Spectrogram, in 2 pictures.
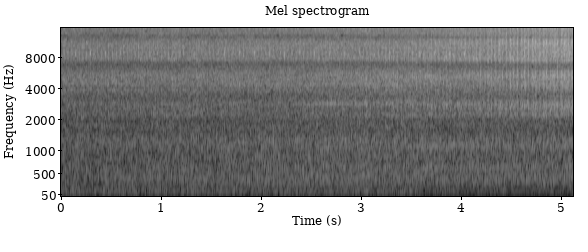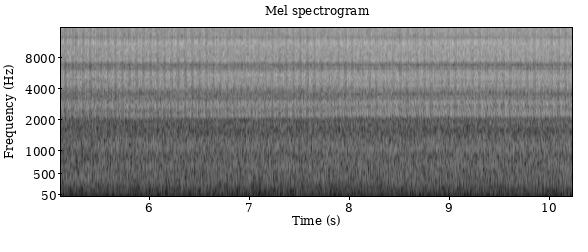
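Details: VW MK8 GTI recorded through the front grille: steady engine run with a dense, raspy buzz from the radiator fan area starting mid-clip; owner suspects tree leaves in the fans, not solved.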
